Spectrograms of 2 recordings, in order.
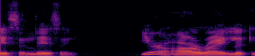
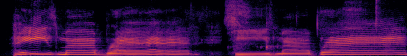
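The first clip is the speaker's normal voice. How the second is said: very high shouting yell with bride drawn out long; 10 semitones higher than usual. Player character walking through an empty church, yelling. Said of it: "I'm yelling out".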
